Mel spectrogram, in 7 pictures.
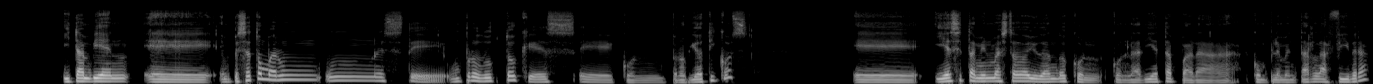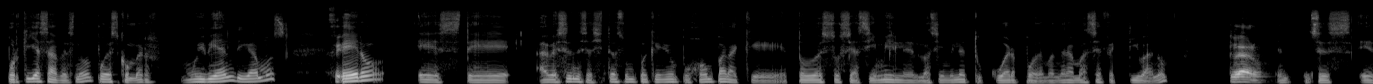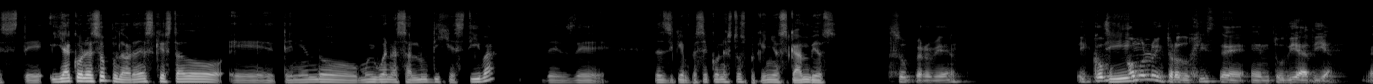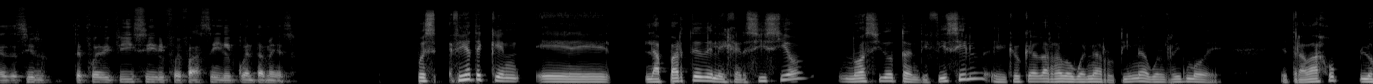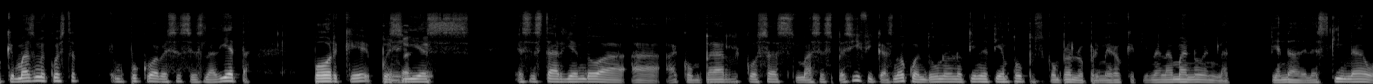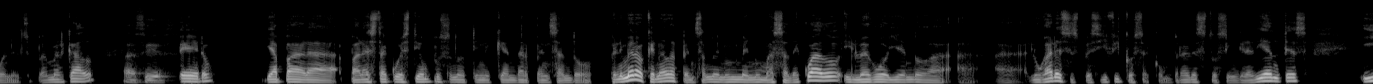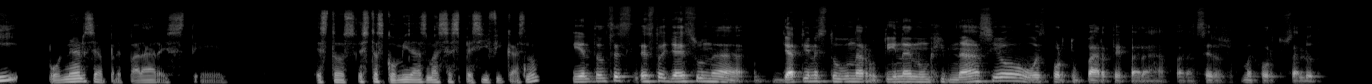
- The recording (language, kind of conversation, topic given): Spanish, podcast, ¿Qué pequeños cambios han marcado una gran diferencia en tu salud?
- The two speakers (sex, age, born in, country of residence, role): male, 25-29, Mexico, Mexico, guest; male, 55-59, Mexico, Mexico, host
- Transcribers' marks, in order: other background noise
